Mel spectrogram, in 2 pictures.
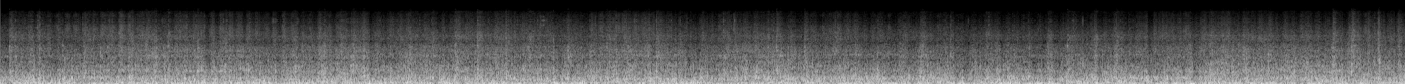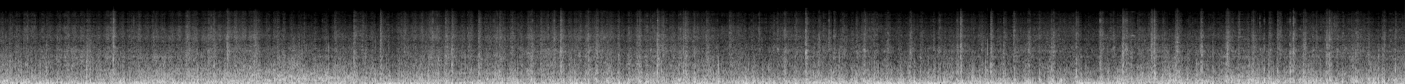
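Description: A steam-hauled passenger train running along the track, heard from an open coach window: a steady rumble with the clatter of the coach wheels over the rails.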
